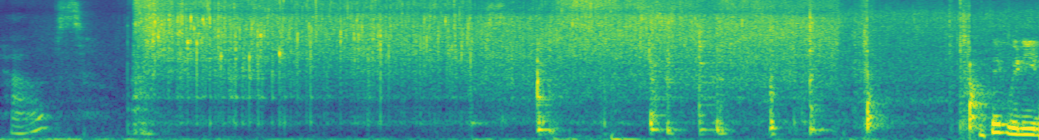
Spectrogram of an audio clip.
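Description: Leeks sizzle loudly as they drop into hot oil.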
